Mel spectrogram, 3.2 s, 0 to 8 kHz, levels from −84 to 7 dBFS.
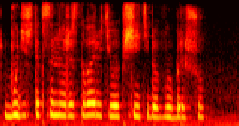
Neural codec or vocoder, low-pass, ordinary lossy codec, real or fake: none; 7.2 kHz; AAC, 32 kbps; real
